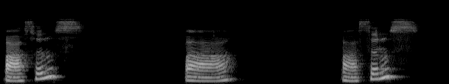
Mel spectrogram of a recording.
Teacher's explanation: Nós temos aqui o pás, né, como sílaba tônica, também uma proparoxítona.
